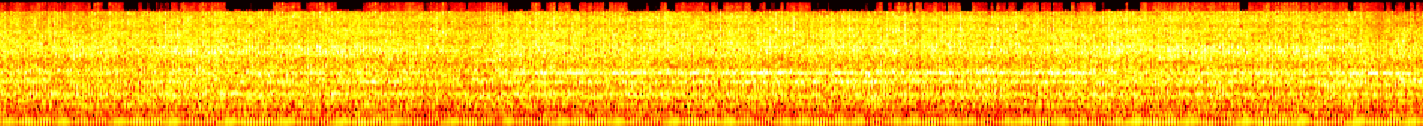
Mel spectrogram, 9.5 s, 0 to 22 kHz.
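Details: 2007 Jeep Grand Cherokee 3.0 CRD diesel started from cold at idle, oil light on at idle but off when revved, oil level correct: busy metallic rattle two to three beats a second; owner suspects timing chain, not localised at front.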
